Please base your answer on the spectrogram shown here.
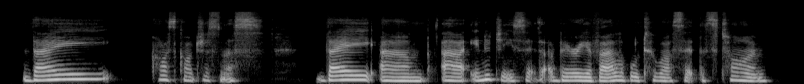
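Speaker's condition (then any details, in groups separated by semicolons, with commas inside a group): No condition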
